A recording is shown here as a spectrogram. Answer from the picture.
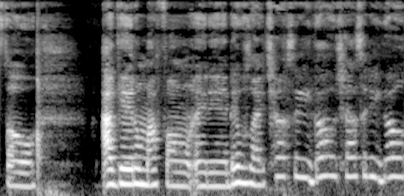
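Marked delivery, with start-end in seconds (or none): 2.7-4.0 urging cheer. Retold or imitated. Friends urging her to fight.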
